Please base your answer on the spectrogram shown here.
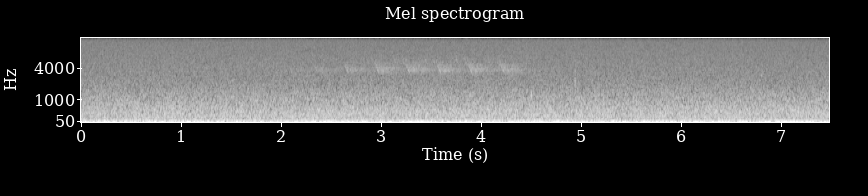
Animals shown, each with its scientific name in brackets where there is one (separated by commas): Ovenbird (Seiurus aurocapilla)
